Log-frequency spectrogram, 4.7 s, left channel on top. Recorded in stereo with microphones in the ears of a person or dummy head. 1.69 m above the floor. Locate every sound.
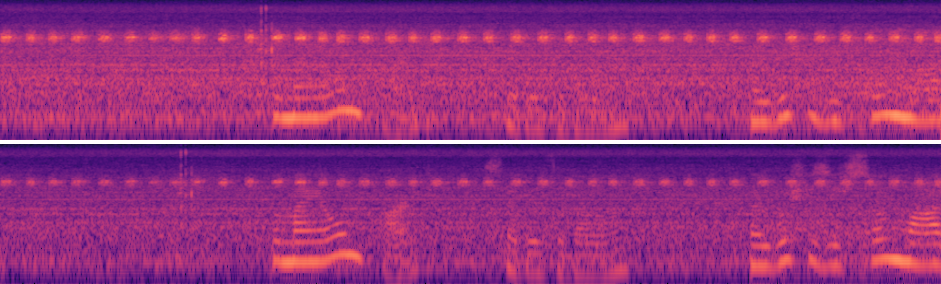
0.0 s an insect: 20° left (ahead or behind)
1.4 s a woman speaking: 45° right (ahead or behind)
